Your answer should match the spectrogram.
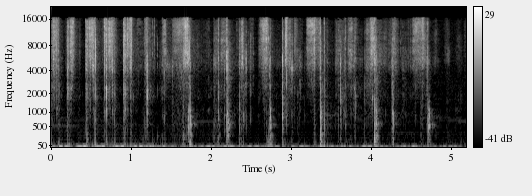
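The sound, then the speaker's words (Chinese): Tarot cards being shuffled and drawn during a tarot reading: a steady run of crisp, papery flicks and slaps, fast and irregular, with sharp snaps standing out at moderate loudness and no talking. “好，我们先来抽验证，我要帮你看你心里面的那一个他是什么样子的。”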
